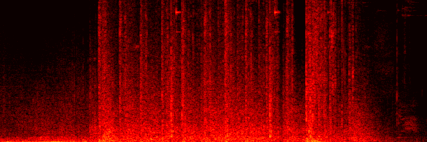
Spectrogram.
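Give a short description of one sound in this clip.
Pistol shots ring out in a video game.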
